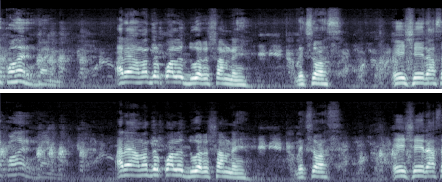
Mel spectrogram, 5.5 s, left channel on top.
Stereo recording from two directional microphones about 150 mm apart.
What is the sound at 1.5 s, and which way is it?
A man's voice, 5° left (ahead or behind).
